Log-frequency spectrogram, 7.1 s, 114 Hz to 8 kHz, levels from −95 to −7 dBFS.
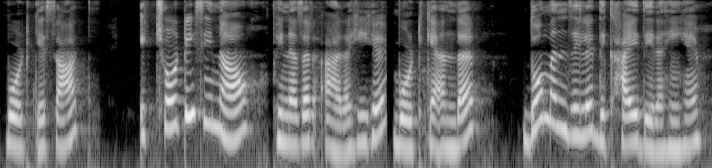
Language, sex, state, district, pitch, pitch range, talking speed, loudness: Hindi, female, Chhattisgarh, Bastar, 215 Hz, 195-275 Hz, 175 wpm, -24 LUFS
